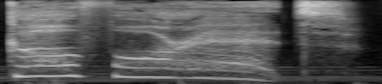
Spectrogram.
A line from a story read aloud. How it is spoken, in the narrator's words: I yelled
